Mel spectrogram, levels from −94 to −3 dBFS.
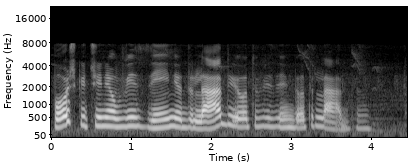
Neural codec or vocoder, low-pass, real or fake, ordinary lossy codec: none; none; real; none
